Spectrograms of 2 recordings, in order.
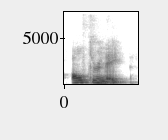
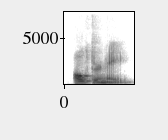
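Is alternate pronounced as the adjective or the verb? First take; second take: verb; verb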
